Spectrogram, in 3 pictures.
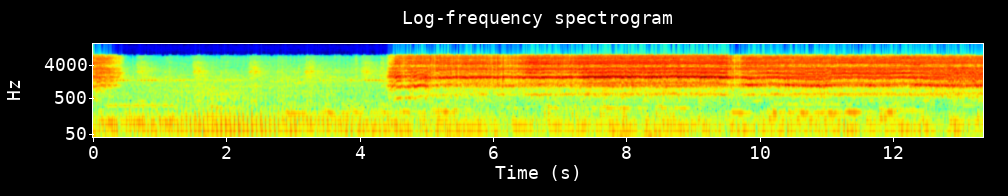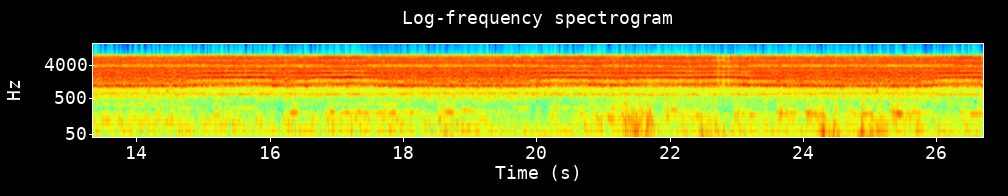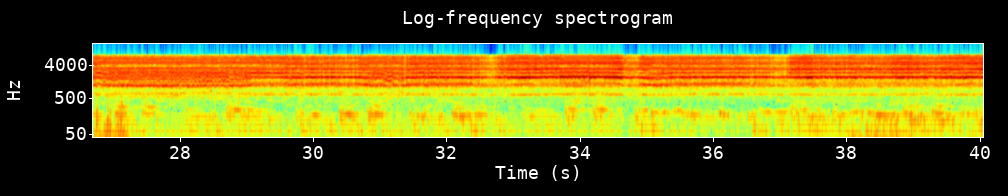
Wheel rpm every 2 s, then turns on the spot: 10, 0, 100, 160, 160, 160, 160, 160, 170, 160, 160, 160, 160, 160, 160, 160, 160, 160, 170, 170.
none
